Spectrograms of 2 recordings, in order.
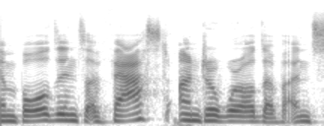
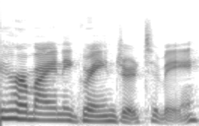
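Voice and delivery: usual speaking voice

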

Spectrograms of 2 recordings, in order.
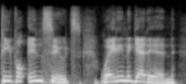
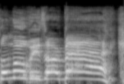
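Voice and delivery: play-acted shrill, slow, very high holler, "back" stretched; 10 semitones higher than usual. At a screening where a movie star appeared, retelling a loud yell. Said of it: "Really loudly".

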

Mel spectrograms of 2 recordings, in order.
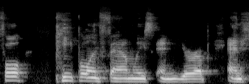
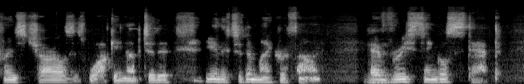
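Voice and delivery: grave, low golf-announcer tones; 5 semitones lower than usual. Mocking how the media covers the royals, in low, hushed announcer tones. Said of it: "it's just this low and hushed tones".

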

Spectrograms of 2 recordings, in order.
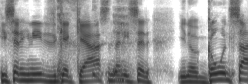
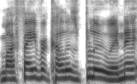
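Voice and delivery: put-on British accent, pitched up; 6 semitones higher than usual. Answering a request to do a British accent: put-on British accent. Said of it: "Do your British accent".

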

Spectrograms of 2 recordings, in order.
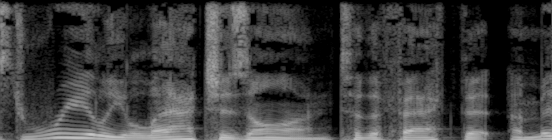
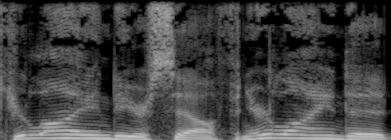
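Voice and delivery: mock shouting, high-pitched; 7 semitones higher than usual. Recounting a scene where a guy yells at a girl, the speaker is retelling a yell. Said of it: "he's like yelling at the girl".

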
